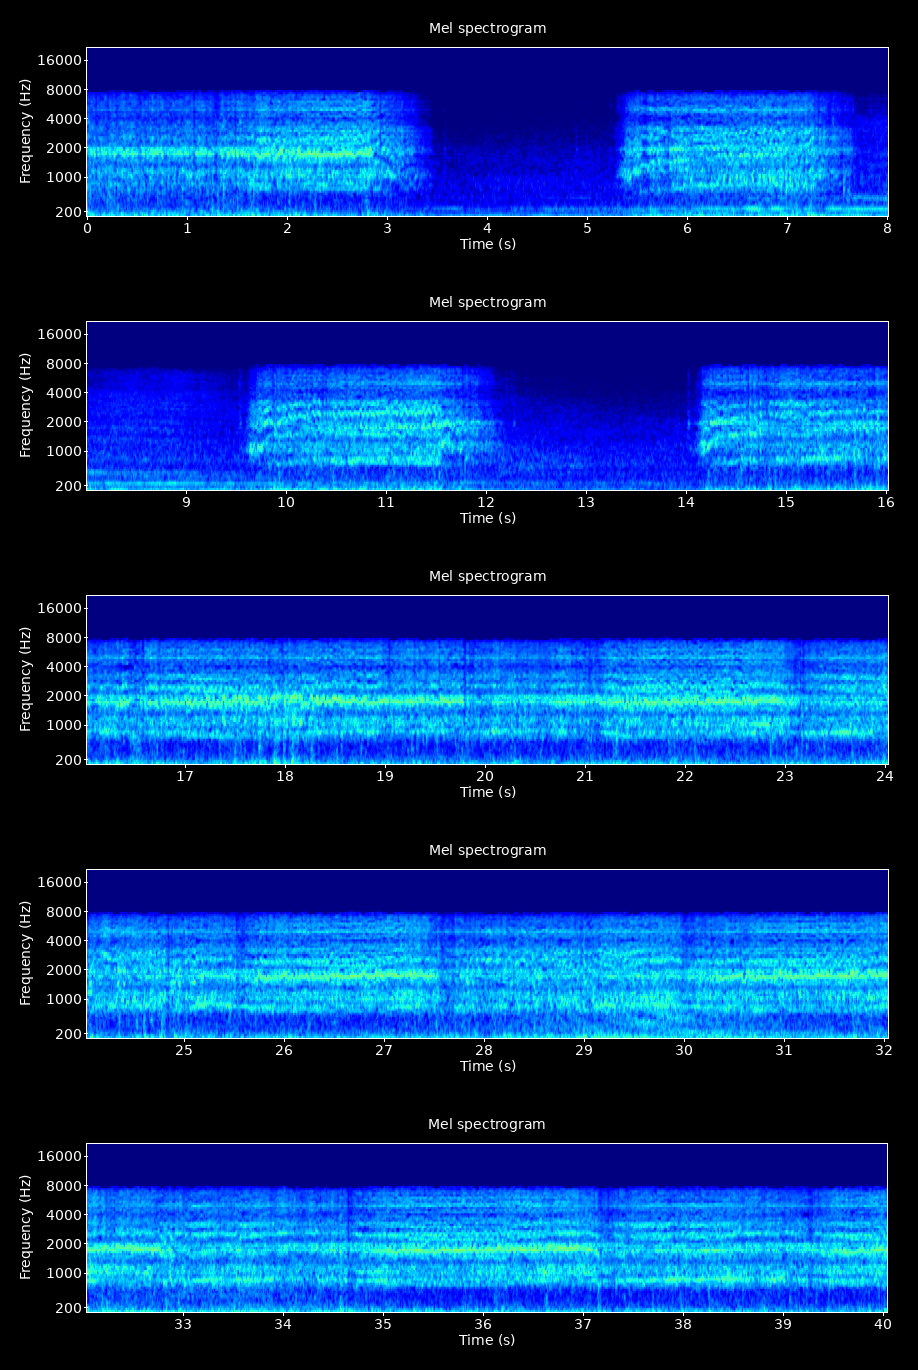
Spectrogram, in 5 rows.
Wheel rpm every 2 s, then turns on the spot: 230, 140, 20, 150, 10, 170, 10, 170, 220, 220, 230, 220, 210, 220, 210, 210, 230, 220, 220, 220.
none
